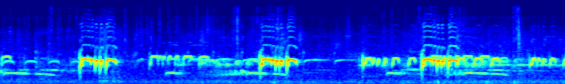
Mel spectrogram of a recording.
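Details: Local zebra dove, a champion caller, singing to provoke rivals and stimulate silent birds. Three loud, buzzy cooing bursts stand out, linked by quieter rolling coo sequences and a lower sliding note beneath.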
